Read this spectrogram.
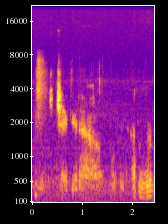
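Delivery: soft unvoiced whisper. Real, not acted. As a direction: whisper it to yourself. Whispering while checking.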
